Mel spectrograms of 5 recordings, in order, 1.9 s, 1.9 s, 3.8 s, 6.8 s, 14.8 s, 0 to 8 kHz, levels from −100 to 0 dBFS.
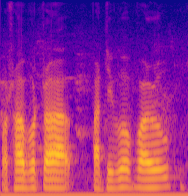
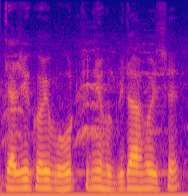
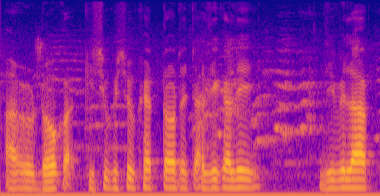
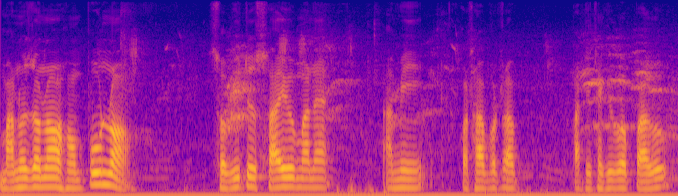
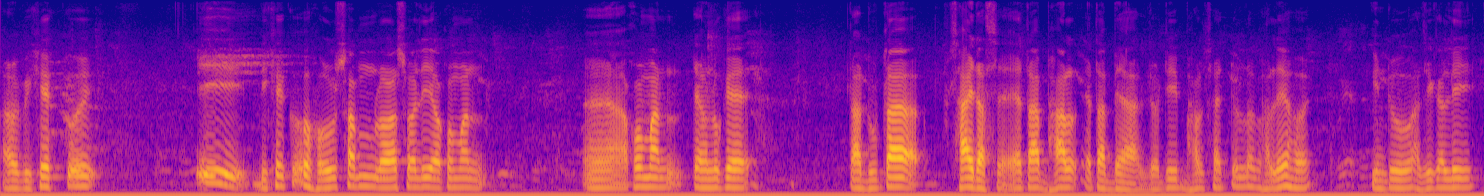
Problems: constant background noise, background conversations at intervals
